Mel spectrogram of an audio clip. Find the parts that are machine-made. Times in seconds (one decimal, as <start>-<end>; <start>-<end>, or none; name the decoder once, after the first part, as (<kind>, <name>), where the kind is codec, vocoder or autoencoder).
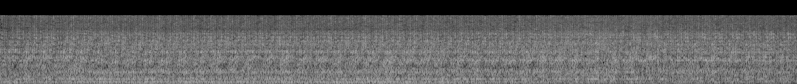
5.9-6.7 (codec, HILCodec)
